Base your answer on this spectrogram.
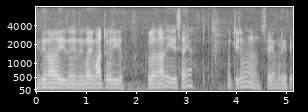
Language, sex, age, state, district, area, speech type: Tamil, male, 18-30, Tamil Nadu, Dharmapuri, urban, spontaneous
